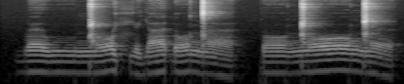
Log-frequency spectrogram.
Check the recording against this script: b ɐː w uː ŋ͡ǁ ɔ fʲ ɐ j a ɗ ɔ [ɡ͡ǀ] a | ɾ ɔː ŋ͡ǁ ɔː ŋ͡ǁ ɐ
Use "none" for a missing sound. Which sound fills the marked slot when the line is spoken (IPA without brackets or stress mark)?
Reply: ŋ͡ǀ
